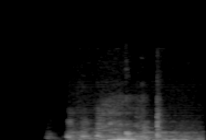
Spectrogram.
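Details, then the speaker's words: Used car inspection, engine started without a test drive: brief starter crank, catches within a moment and settles, a quick healthy start suggesting no compression problem; warning lights all go out afterwards, no malfunction. "nah staternya pun gampang Kalau staternya agak lama bisa jadi dari akhirnya udah sholat atau ada masalah pada bagian kompresi"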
